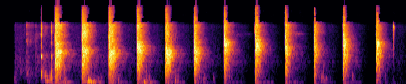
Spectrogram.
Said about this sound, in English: Those aren't sound effects. That's me actually clapping. You were actually clapping.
